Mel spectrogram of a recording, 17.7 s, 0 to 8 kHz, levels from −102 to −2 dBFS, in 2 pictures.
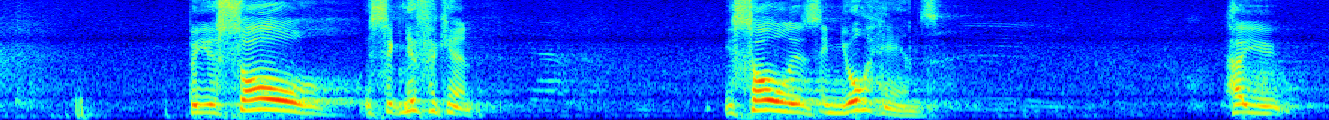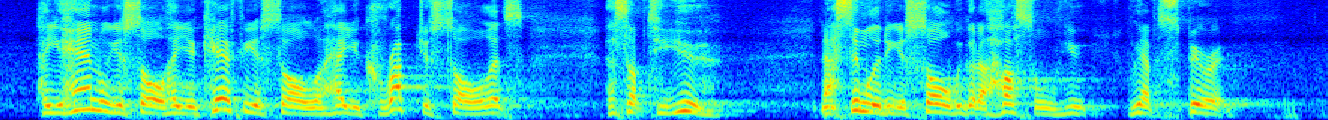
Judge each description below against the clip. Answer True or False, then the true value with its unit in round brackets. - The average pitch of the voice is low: False (240 Hz)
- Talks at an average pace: True (160 wpm)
